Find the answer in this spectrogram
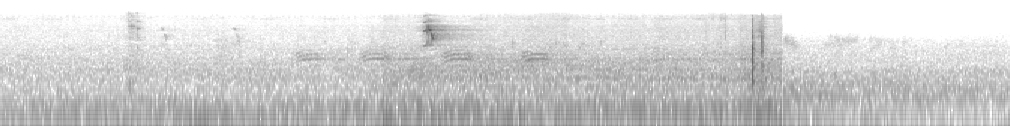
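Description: Faint outdoor background with birds calling, a run of short repeated calls between about two and four seconds in. Two sharp clicks, about three and five seconds in, are the loudest sounds; the second comes as the sound drops away.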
